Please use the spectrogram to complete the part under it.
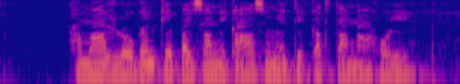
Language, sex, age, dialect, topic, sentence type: Magahi, male, 25-30, Western, banking, question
